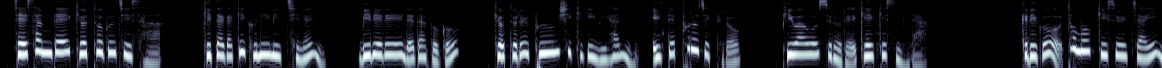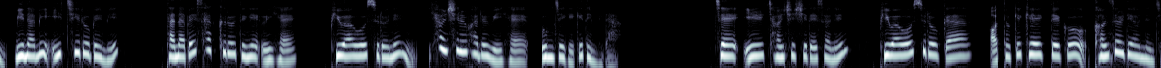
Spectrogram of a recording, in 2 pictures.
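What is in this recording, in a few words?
1st exhibition room korean; Voice guidance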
